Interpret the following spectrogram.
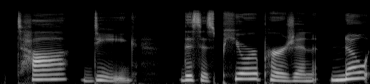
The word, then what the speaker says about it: tahdig: Pronunciation, tahdig.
